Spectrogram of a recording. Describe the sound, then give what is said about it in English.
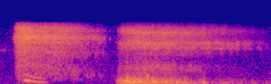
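Two long, breathy sounds of a deep breath taken slowly together, one drawn-out breath followed by a second after a short pause, both fading gradually in a quiet setting. “if you don't mind joining me, let's take a breath together, listeners.”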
